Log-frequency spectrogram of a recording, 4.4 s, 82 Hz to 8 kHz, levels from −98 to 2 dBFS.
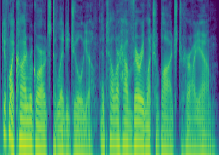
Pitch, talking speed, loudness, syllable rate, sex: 90 Hz, 245 wpm, -20 LUFS, 5.7 syllables/s, male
